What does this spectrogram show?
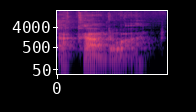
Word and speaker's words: Aka Dua: Lapis akka dua energy is, I hate it when people say it like that. It's just akka dua.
